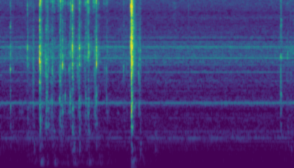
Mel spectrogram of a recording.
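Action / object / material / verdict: tap / plastic computer keyboard / plastic / none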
